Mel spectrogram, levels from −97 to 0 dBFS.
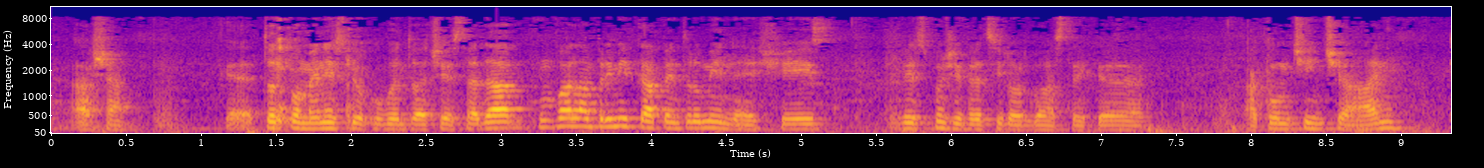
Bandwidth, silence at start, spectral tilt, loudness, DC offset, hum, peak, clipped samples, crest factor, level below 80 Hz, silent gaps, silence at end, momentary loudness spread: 8.8 kHz; 0 s; -5.5 dB/octave; -20 LUFS; under 0.1%; none; 0 dBFS; under 0.1%; 20 dB; -48 dBFS; none; 0 s; 16 LU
